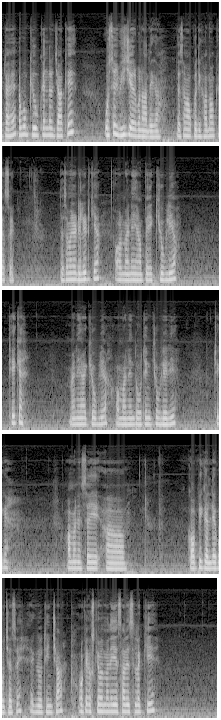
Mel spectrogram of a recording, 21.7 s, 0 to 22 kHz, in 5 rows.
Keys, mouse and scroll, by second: 4.1-5.2 drag, 5.2 Delete, 6.4-6.8 middle drag, 6.8 click, 7.3 shift+a, 9.3 click, 10.8 shift+d, 12.7 x, 13.9 click, 14.5 shift+d, 17.4 shift+r, 17.6 shift+r, 17.8 shift+r, 18.5 click, 19.2 shift+click, 19.6 shift+click, 20.0 shift+click, 20.9 shift+click, 21.3 shift+click.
